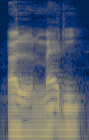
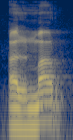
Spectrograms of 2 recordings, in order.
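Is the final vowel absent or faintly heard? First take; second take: faint; absent. First: A faint partial vowel follows the final consonant. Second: The word ends on the consonant with no vowel. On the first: "dibaca dengan rum" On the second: "dibaca dengan sukun"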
